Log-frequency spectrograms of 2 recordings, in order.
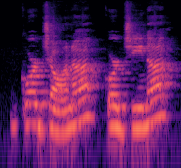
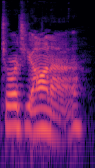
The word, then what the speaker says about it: Georgiana: But isn't it Gorgina? Oh, it's like Georgiana. Georgiana, that's it.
